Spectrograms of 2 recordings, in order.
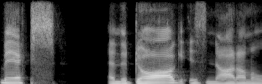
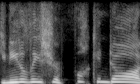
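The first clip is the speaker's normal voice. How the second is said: put-on furious, heated, fast, high-pitched screaming; 8 semitones higher than usual. Retelling an argument with his neighbor about the dog, retelling screaming at neighbor. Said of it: "I'm screaming at him".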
